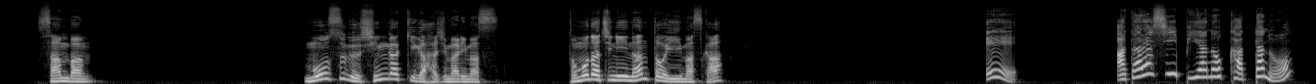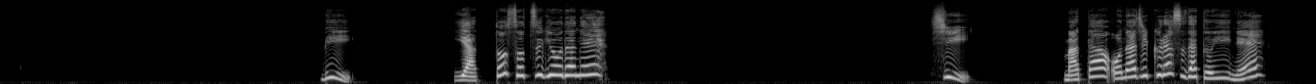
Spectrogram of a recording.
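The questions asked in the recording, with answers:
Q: もうすぐ新学期が始まります。友達に何と言いますか?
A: C: また同じクラスだといいね。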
